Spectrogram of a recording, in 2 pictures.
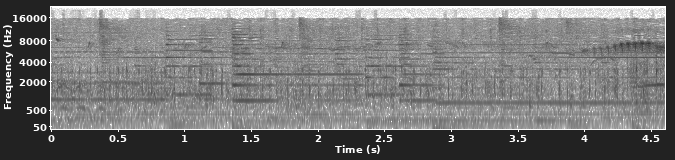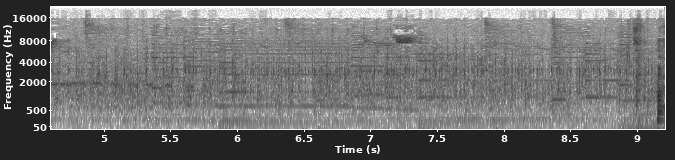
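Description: Horses in a video game clip-clop continuously at low volume beneath a soft musical background, with no talk.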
